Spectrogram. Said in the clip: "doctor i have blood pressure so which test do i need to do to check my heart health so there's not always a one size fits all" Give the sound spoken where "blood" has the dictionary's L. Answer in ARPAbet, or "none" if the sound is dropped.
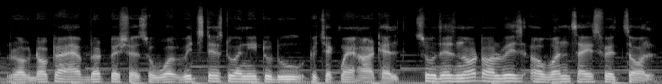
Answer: none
